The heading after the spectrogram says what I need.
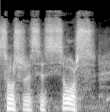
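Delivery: put-on, lilting Scottish-style wizard accent.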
